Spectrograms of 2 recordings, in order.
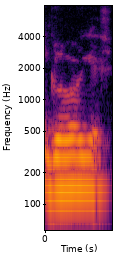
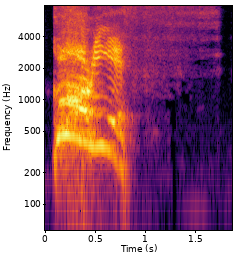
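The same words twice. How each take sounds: First: It is said flatly, without emotion. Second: It is said with enthusiastic emotion.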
